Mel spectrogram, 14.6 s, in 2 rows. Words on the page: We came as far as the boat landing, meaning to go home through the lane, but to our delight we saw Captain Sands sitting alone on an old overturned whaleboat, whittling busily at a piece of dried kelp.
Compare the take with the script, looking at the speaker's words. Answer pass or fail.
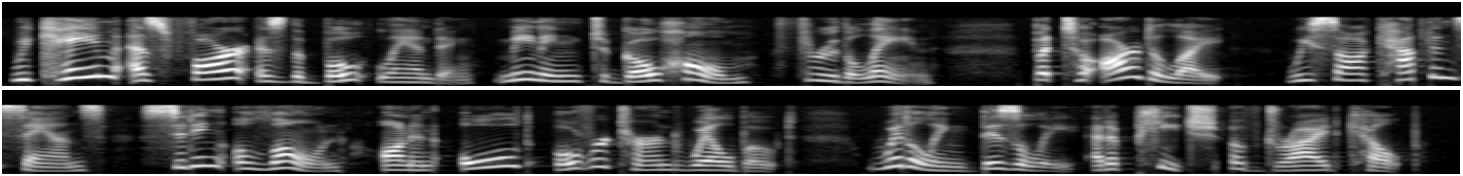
fail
